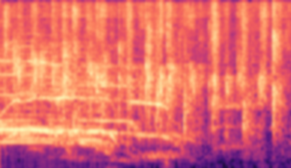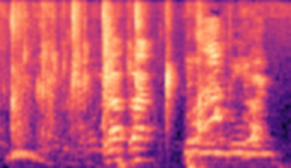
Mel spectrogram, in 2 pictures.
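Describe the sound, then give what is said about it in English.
Thin, scattered applause from a small audience welcoming Jeremy Clarkson at Diddly Squat, with uneven claps trailing off over several seconds while voices call out and chatter over them. “That's bad when the applause doesn't even...”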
